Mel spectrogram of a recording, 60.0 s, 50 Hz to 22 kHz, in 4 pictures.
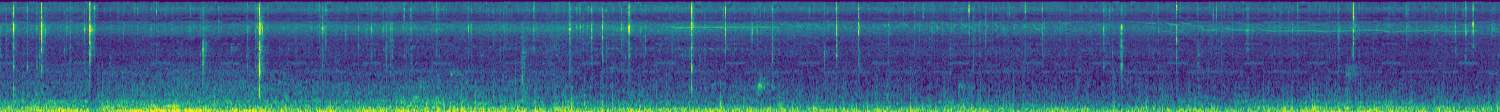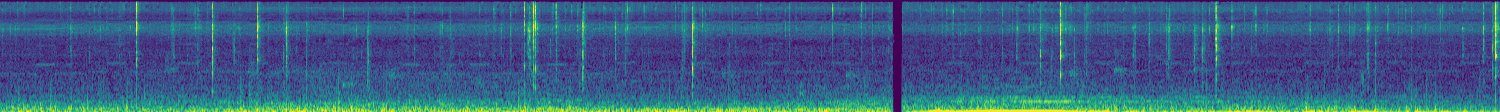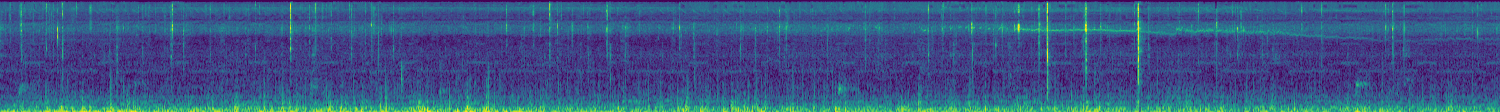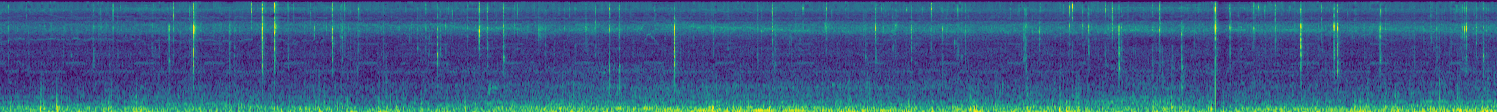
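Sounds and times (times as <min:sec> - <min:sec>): fire crackling and popping: 0:00.0 - 0:59.9
wood fire hissing: 0:00.0 - 0:59.9.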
